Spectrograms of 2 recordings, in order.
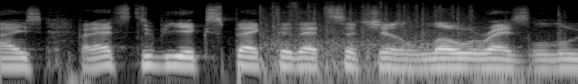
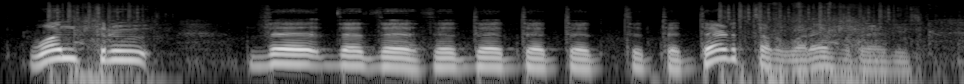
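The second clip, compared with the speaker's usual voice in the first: stuttering, tripping over repeated words, faster. Commentating own gameplay after a frustrating death, stuttering. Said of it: "I'm stuttering".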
